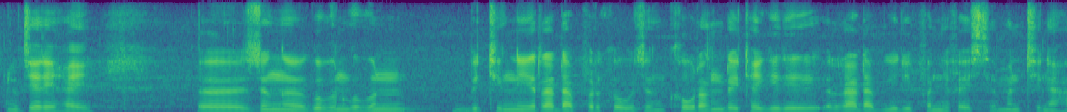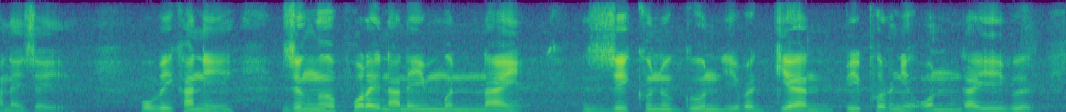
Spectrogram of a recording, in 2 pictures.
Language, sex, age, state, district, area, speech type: Bodo, male, 18-30, Assam, Chirang, rural, spontaneous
